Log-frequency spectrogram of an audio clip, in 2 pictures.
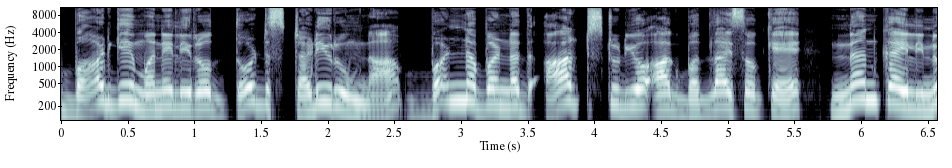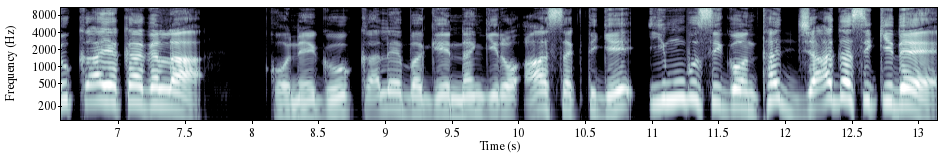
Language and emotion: Kannada, happy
